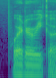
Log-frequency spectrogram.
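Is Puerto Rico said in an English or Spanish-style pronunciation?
English. It is said with an ordinary English pronunciation. "it pains me internally deeply every time I call it that"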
